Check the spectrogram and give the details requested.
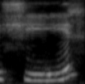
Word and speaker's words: ش: pergi dulu bentar ya Shin i bukan Sin ya tapi Shin Shin Shin Yain i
